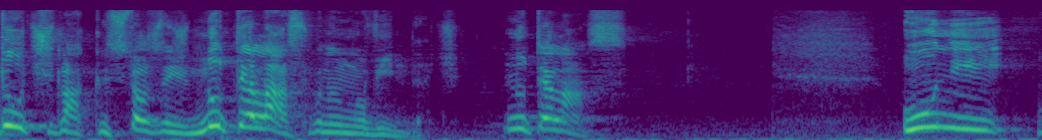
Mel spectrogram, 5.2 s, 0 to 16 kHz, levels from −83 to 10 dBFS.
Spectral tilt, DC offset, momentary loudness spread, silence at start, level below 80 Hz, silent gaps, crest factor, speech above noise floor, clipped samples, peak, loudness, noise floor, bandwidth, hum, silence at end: -3.5 dB/octave; under 0.1%; 16 LU; 0 s; -60 dBFS; none; 18 dB; 30 dB; under 0.1%; -6 dBFS; -24 LUFS; -54 dBFS; 12.5 kHz; none; 0.05 s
